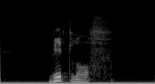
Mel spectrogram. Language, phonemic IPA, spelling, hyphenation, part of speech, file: Dutch, /ˈʋɪt.lɔf/, witlof, wit‧lof, noun, Nl-witlof.ogg
- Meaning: Belgian endive (Cichorium intybus subsp. foliosum), a chicory eaten as a leafy vegetable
